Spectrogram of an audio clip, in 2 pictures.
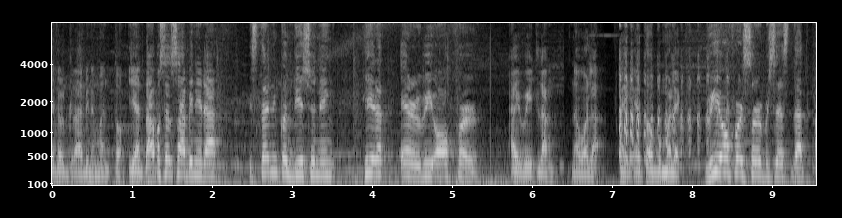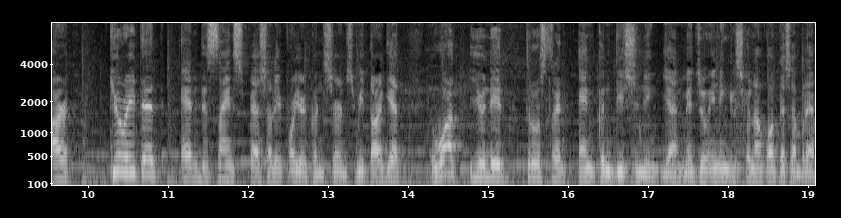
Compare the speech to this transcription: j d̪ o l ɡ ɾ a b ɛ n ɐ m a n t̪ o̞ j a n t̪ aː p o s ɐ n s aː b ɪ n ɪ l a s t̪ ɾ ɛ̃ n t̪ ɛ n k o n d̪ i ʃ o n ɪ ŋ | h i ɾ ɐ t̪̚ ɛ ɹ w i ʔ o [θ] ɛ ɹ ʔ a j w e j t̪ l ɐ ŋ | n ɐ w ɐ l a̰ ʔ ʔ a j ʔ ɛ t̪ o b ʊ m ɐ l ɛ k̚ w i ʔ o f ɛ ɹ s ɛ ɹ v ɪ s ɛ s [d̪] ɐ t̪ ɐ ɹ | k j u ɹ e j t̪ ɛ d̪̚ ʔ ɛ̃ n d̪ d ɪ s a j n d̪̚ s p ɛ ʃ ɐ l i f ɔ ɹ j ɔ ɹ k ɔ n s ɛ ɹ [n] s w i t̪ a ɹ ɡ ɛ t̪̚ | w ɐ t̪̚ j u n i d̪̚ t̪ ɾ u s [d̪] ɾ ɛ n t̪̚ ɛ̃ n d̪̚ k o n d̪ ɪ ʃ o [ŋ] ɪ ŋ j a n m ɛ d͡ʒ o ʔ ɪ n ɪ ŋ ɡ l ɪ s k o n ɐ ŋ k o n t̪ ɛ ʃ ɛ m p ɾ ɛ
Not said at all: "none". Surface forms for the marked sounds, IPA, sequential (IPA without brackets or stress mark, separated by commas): f, d̪, n, t̪, n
